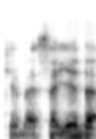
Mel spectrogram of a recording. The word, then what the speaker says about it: Saeid: Je le prononce bien, hein, Sayed, c'est correct?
